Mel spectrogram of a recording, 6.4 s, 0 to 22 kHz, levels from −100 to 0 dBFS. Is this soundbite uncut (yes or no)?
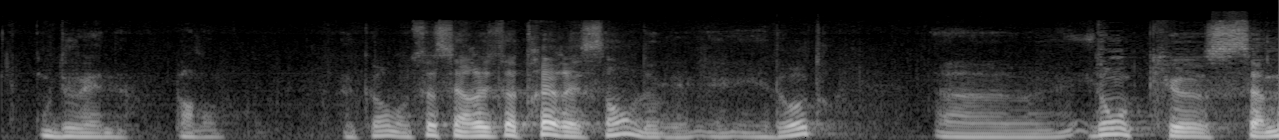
no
